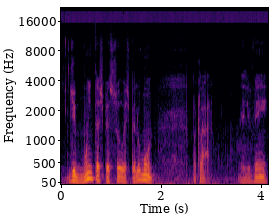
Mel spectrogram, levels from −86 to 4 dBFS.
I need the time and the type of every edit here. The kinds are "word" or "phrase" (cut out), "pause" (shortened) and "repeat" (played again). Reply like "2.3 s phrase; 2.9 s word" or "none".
2.7 s phrase

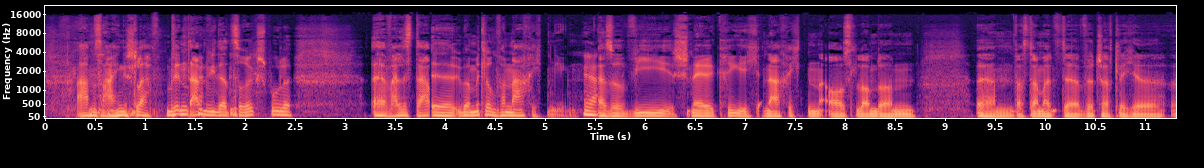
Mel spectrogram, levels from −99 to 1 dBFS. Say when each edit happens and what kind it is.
1.4 s word; 3.8 s word; 7.2 s word

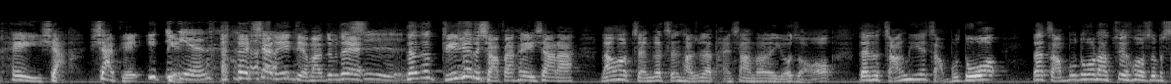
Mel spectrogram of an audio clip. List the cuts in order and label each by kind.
none

